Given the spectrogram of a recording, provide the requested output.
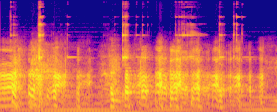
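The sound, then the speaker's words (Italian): Glasses clink together repeatedly in a bright, crowded toast proposed by the local fascist party boss of Pistoia, the sharp chimes ringing out over a lively murmur of voices and scattered laughter. “A proporre il brindisi era stato il ras del fascio di Pistoia.”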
